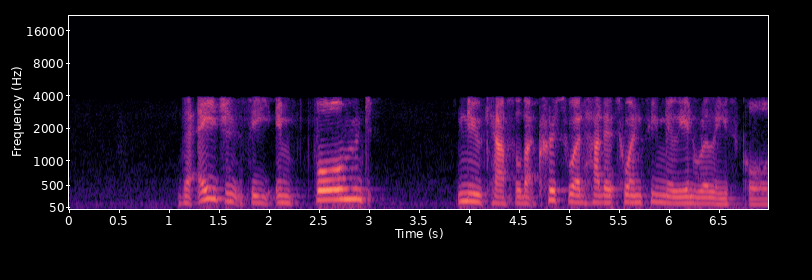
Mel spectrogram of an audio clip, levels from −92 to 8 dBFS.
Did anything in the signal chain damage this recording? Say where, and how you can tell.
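Yes. The GSM full-rate codec stage shapes the entire clip. The speech has a buzzy, gravelly roughness and nothing above 4 kHz, which fits the 13 kbps full-rate coder: a vocal-tract filter driven by sparse, regularly spaced pulses that keep only every third excitation sample.

Lost GSM frames, a network-stage fault, appear from 5.4 to 5.45 s. The sound briefly freezes into a rough, metallic ring, consistent with about one 20 ms frame lost. The decoder concealed it by repeating the last good frame's parameters.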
